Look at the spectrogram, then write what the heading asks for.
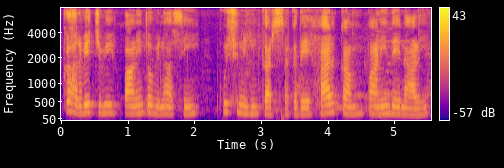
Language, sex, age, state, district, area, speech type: Punjabi, female, 60+, Punjab, Ludhiana, urban, spontaneous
